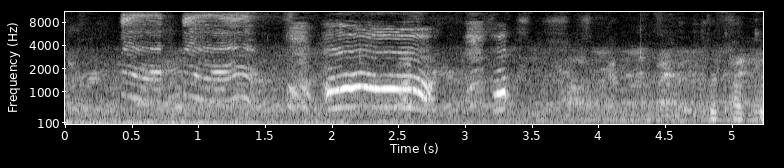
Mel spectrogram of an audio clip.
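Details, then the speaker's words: Recorded infant cry played through a small Bluetooth speaker at a sensor trade-show demo, wavering wails over room noise, for a machine-learning sound event detection device to recognize; infant crying. "Detected baby cry. So you can hear, I don't know if the video can hear this, but detected baby cry."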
